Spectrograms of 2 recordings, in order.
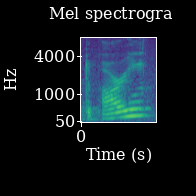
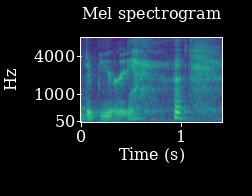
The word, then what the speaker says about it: Dabiri: Black Hair Culture by Emma Dupari actually I'm pretty sure I just said her last name wrong is Emma Dabiri.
